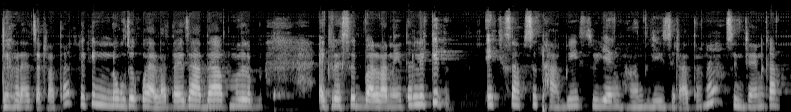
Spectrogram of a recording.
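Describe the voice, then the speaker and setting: A woman's voice: medium pitch, brisk, mellow. Chatty woman narrating fan fiction. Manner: chatty, loose, many fillers. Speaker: storyteller.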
